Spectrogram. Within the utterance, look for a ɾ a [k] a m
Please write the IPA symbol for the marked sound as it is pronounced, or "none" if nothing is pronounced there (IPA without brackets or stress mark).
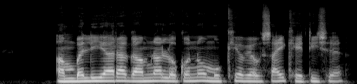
ɡ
